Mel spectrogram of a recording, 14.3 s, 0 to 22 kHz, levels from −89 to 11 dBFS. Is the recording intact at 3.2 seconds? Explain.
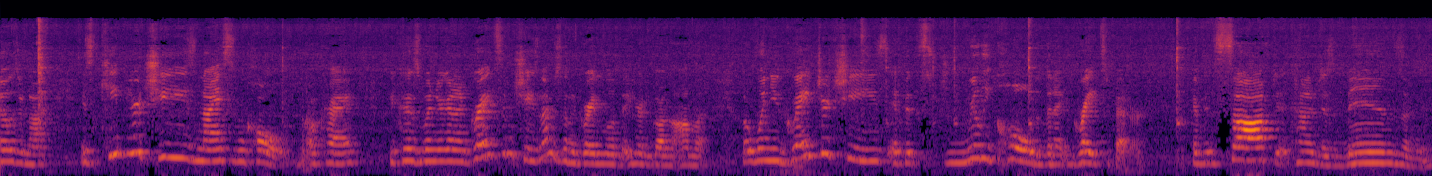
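Yes, at 3.2 seconds the audio plays through without a dropout, click, glitch or any other audible fault.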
